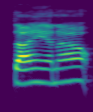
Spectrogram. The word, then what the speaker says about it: Daena: So, it's Diana or you could just call me Diana just because the way it's spelled and the way you pronounce it.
